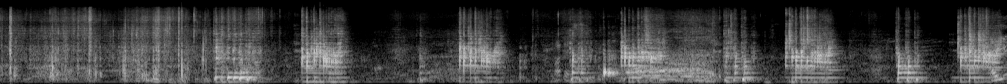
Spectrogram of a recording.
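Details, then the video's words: An elephant seal gives loud, rough, pulsing bursts, each about a second long, described as its mating noises. "All right, here's the mating noises of an elephant seal."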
